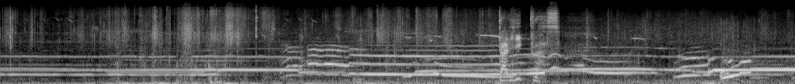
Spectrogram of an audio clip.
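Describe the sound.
Several overlapping wolf howls, long sustained tones that rise and bend in pitch, are played back from a tape on a cassette recorder with a faint hiss. The howls echo off the walls at regular intervals while a person speaks briefly over them.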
